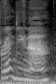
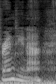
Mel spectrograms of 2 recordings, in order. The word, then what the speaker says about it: Rendina: But now I'm just like, that's Rendina. Like, that's how you say it. It's Rendina.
